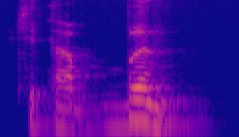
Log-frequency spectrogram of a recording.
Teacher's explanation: Kitap, book, but I want to write o the book, so it should be kitapın. But P, the last consonant of the word kitap, is an explosive consonant, so it's going to alternate itself to kitabın.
